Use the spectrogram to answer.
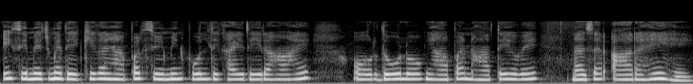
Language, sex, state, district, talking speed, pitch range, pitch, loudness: Hindi, female, Rajasthan, Jaipur, 200 wpm, 235-255 Hz, 245 Hz, -14 LUFS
